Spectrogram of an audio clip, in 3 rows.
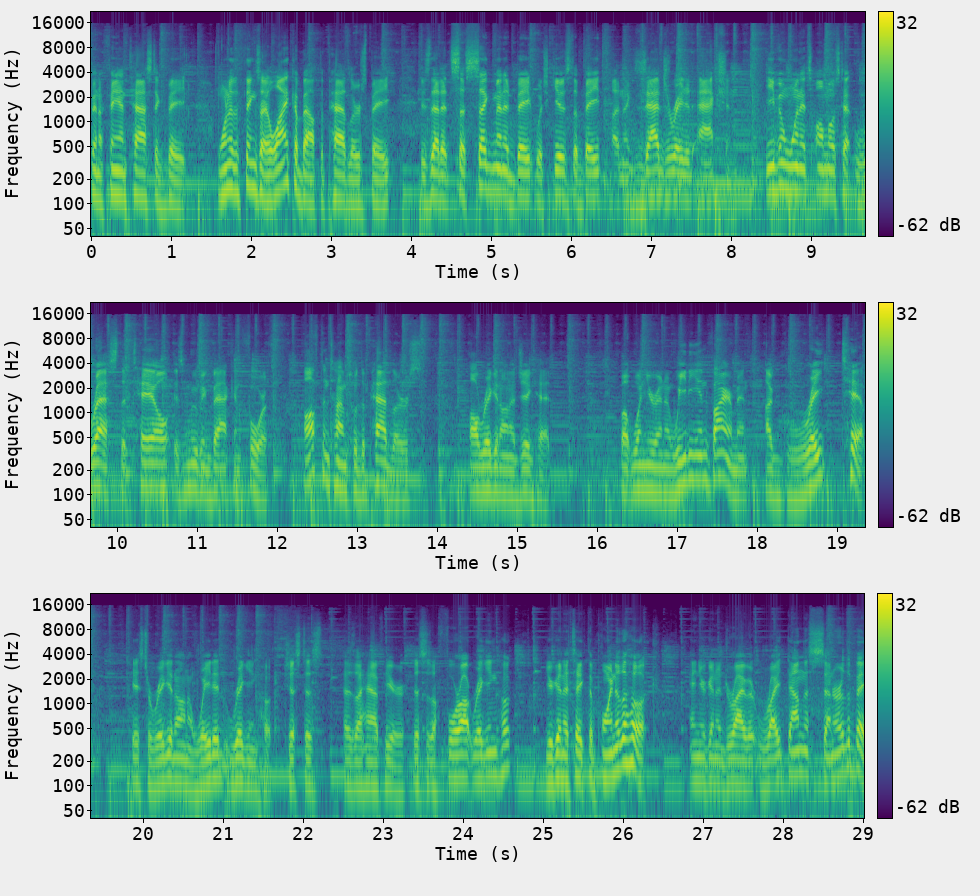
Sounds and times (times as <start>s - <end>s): Speech: 0.0s - 13.8s, 14.4s - 15.4s, 16.3s - 29.0s
Music: 0.0s - 29.0s.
